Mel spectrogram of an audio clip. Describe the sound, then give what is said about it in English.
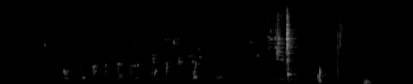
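Someone drinks water from a big, very thick bottle with wet gulps and slurps: a run of small clicky swallows, then a louder splashing burst, followed by a few low thuds. Nobody speaks. “Unfortunately, though, the drinking of the water sounds like this.”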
